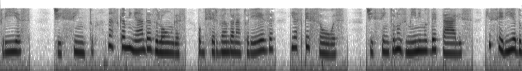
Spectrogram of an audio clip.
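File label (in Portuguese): VOCE CHEGOU, female, Telemensagens, Só Voz; Telemensagens 2017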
